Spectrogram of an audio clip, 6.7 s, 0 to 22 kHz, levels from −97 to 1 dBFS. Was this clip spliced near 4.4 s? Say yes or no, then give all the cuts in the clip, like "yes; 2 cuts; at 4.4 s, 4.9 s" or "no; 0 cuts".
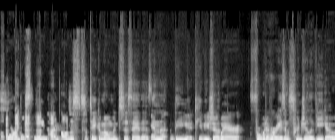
yes; 2 cuts; at 2.8 s, 4.4 s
